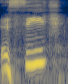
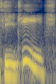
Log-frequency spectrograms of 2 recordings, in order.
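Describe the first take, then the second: First: The name begins with an s sound. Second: The name begins with a t sound. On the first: The speaker calls it wrong. "it sounds like Siege" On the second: The speaker calls it right. "but it's Teach"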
